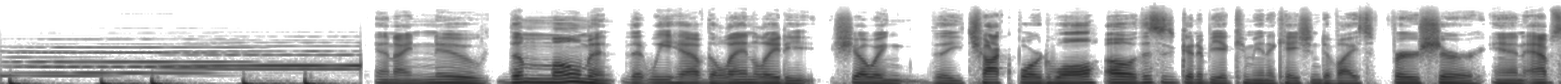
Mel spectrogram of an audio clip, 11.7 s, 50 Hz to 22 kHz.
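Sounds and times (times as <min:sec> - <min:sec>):
slow heartbeat with deep thumps: 0:00.0 - 0:02.7
steady tonal hum: 0:00.0 - 0:02.7
speech: 0:02.8 - 0:11.7.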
